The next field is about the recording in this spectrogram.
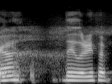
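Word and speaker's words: Ary: in parentheses, pronounced like Ari. They literally put pronounced Ari, like Ariana Grande, period.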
